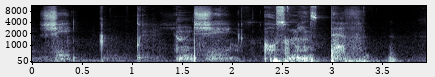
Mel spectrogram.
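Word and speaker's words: 四: cursed, because the number 4 in Japanese is pronounced she, and she also means death.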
